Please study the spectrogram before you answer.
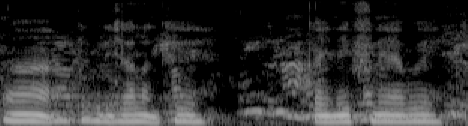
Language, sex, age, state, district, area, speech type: Bodo, female, 60+, Assam, Udalguri, rural, spontaneous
